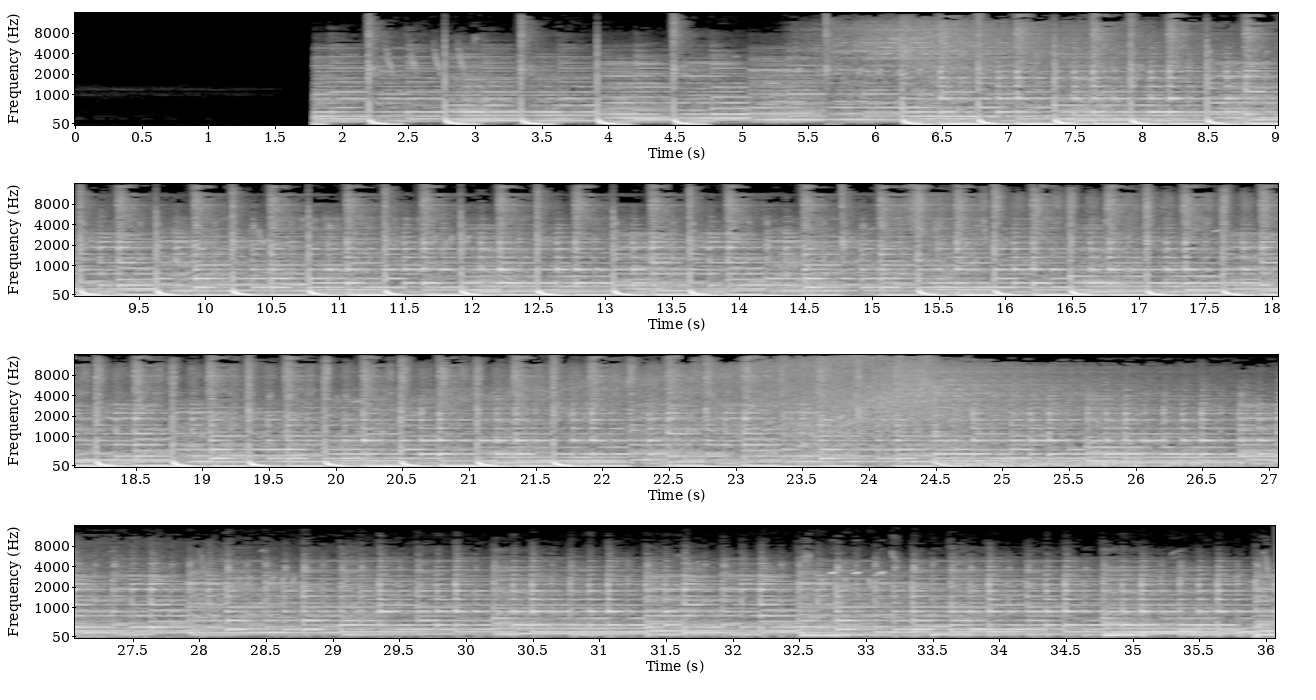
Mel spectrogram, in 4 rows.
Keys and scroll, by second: 0.0-0.6 typing, 0.8 Return, 2.8 ctrl+s, 5.0 Tab, 5.2 j.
